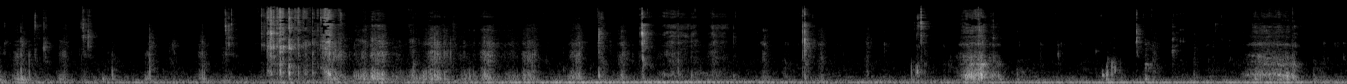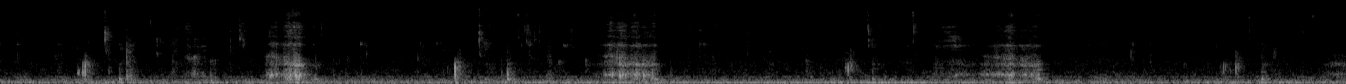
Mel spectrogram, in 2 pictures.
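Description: Close-miked chewing and biting with crisp crunches at irregular intervals, over a steady low hum.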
